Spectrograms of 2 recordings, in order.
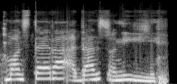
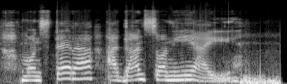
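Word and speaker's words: Monstera adansonii: sa halaman na ito ang sabi ko kasi noon monstera ad danon ang tamang pagbigkas pala ay monstera adonay Napansin ko lang mayroong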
